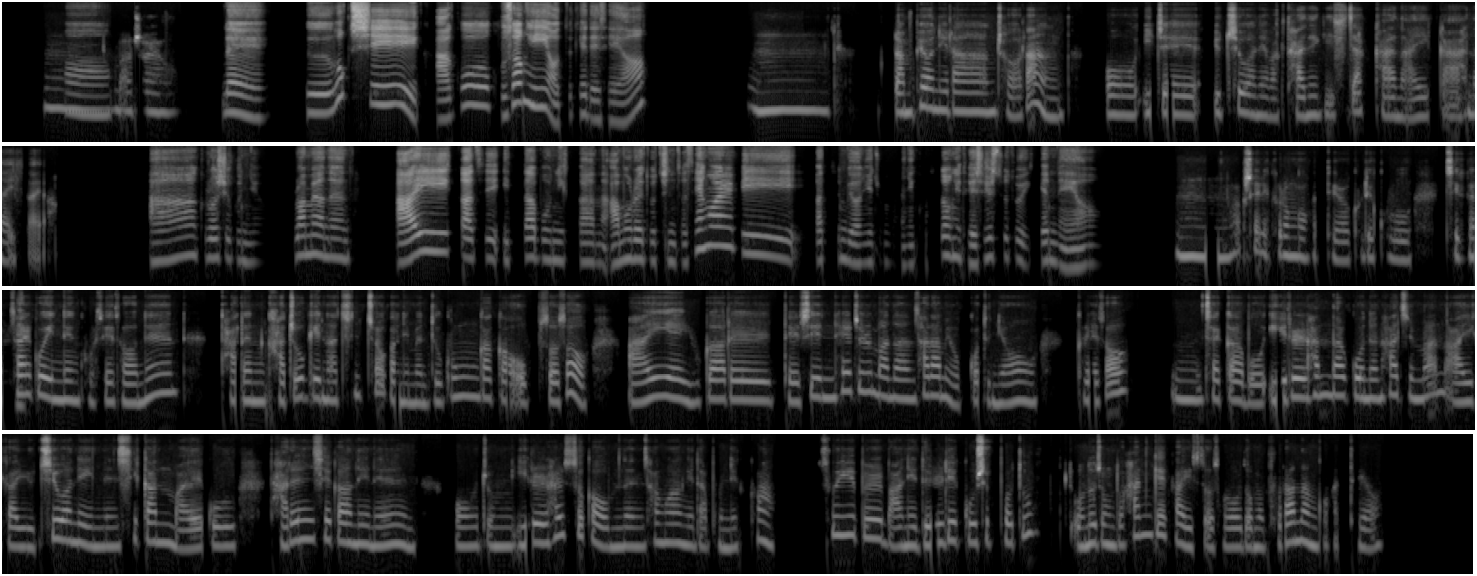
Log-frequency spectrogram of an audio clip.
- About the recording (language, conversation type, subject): Korean, advice, 경제적 불안 때문에 잠이 안 올 때 어떻게 관리할 수 있을까요?
- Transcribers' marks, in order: none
